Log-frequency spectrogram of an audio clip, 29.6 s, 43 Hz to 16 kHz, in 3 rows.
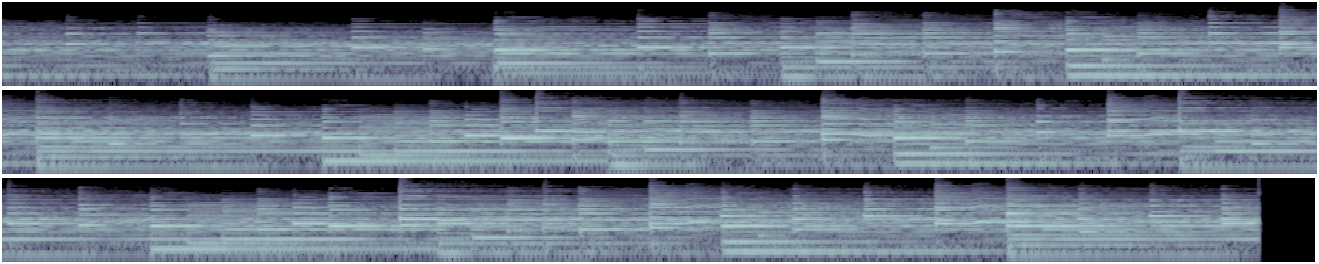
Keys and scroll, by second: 2.2 F2, 12.4 c, 13.9 Escape, 22.7 F2, 25.5 F4.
